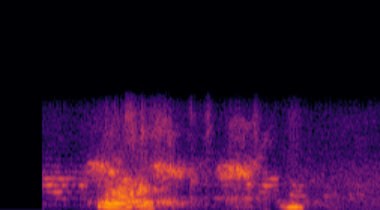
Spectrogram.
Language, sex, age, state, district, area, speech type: Maithili, male, 60+, Bihar, Madhepura, rural, conversation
